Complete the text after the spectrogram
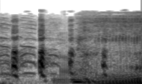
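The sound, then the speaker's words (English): A voice blows a wet, buzzy raspberry imitating a fart: two short vocal bursts, then a sustained low sputter that swells louder over about a second. “What about just a fart noise?”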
